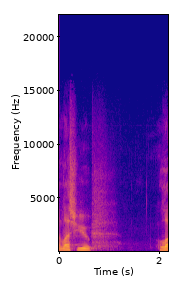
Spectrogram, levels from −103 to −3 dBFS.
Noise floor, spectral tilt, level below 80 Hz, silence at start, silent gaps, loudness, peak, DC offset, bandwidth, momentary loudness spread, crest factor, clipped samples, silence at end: -73 dBFS; -5.5 dB/octave; -74 dBFS; 0 s; none; -31 LUFS; -12 dBFS; under 0.1%; 14.5 kHz; 19 LU; 20 dB; under 0.1%; 0 s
